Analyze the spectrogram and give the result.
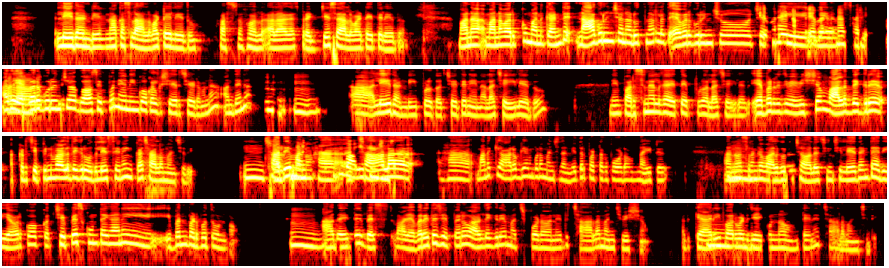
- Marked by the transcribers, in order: in English: "ఫస్ట్ ఆఫ్ ఆల్"; in English: "స్ప్రెడ్"; unintelligible speech; in English: "షేర్"; in English: "పర్సనల్‌గా"; other background noise; in English: "బెస్ట్"; in English: "క్యారీ ఫార్వర్డ్"
- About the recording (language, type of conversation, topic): Telugu, podcast, ఆఫీసు సంభాషణల్లో గాసిప్‌ను నియంత్రించడానికి మీ సలహా ఏమిటి?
